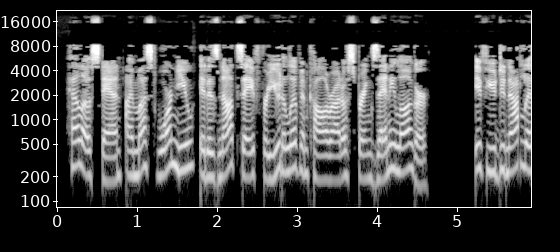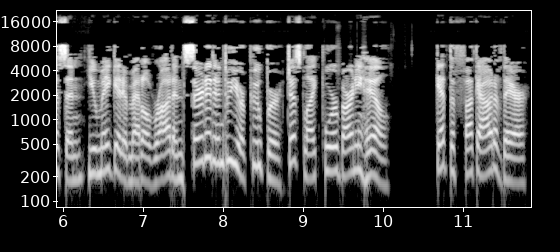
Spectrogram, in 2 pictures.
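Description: Pitched fairly high, a put-on character voice sounds robotic and moves at a fairly quick pace.

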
